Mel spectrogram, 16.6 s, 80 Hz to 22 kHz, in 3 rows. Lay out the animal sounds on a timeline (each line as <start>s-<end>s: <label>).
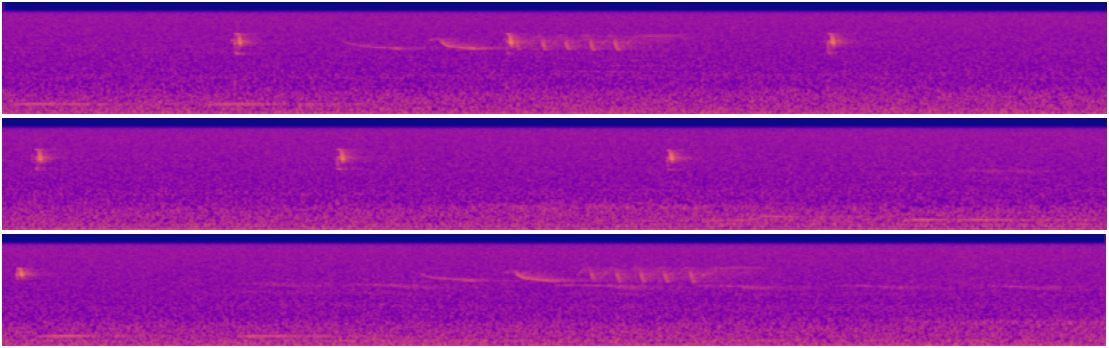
1.0s-1.4s: Downy Woodpecker (Dryobates pubescens)
1.6s-3.5s: Black-throated Blue Warbler (Setophaga caerulescens)
2.4s-2.7s: Downy Woodpecker (Dryobates pubescens)
2.5s-3.6s: Hermit Thrush (Catharus guttatus)
4.1s-4.2s: Downy Woodpecker (Dryobates pubescens)
5.6s-5.8s: Downy Woodpecker (Dryobates pubescens)
7.1s-7.3s: Downy Woodpecker (Dryobates pubescens)
8.2s-11.8s: Mourning Dove (Zenaida macroura)
8.7s-9.0s: Downy Woodpecker (Dryobates pubescens)
11.0s-11.3s: Downy Woodpecker (Dryobates pubescens)
12.2s-16.6s: Blue Jay (Cyanocitta cristata)
13.1s-14.8s: Black-throated Blue Warbler (Setophaga caerulescens)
